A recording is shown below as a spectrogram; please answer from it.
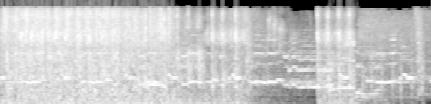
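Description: Gunfire in PUBG Mobile plays as loud, dense rapid shots over game music for about two seconds, then thins out into scattered sharper reports with a brief pause before more shooting.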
